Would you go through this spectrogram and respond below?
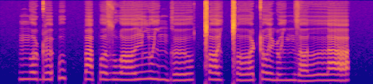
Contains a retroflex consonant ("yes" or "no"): yes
